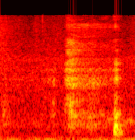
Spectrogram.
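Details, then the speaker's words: Dog snorting and snoring, attention-seeking: two brief, faint nasal snorts heard over quiet room noise. "if you can hear that noise that's my dog snoring and snorting because he's not getting the attention right now and he's pretty pissed off about it"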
